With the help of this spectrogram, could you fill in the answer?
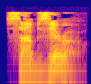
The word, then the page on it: subzero: British English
